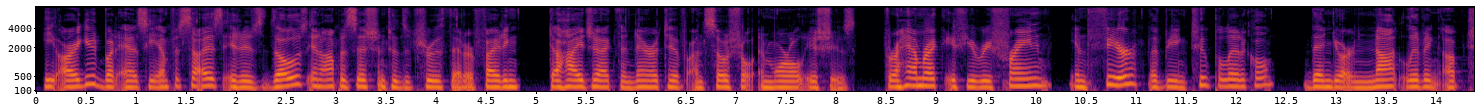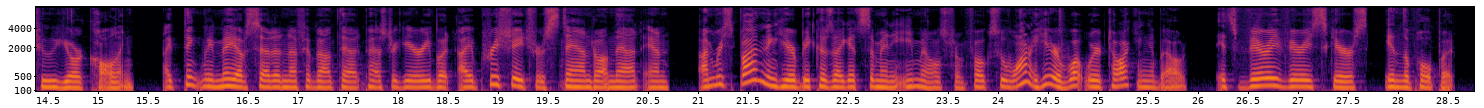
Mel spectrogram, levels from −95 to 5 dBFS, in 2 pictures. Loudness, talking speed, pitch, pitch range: -25 LUFS, 190 wpm, 180 Hz, 170-190 Hz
